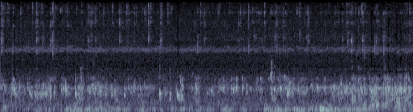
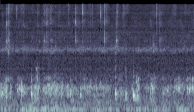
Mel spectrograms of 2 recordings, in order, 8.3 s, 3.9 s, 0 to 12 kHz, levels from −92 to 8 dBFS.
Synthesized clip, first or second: second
